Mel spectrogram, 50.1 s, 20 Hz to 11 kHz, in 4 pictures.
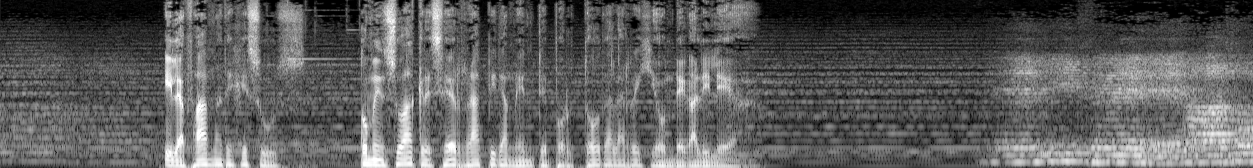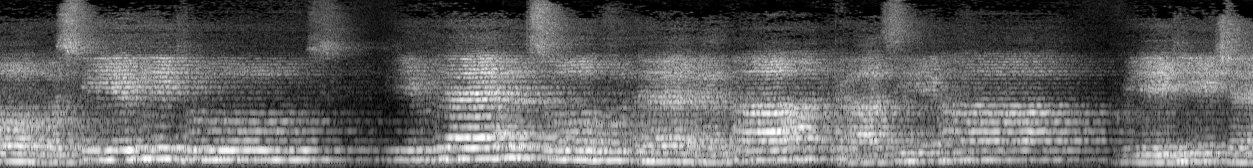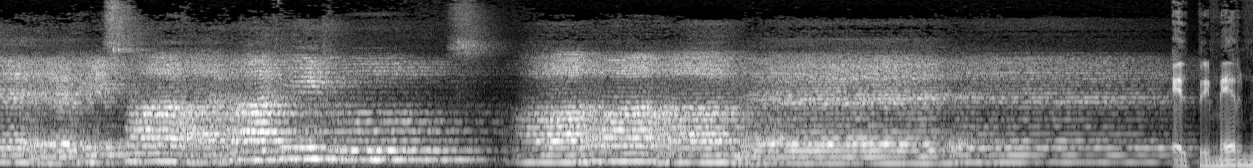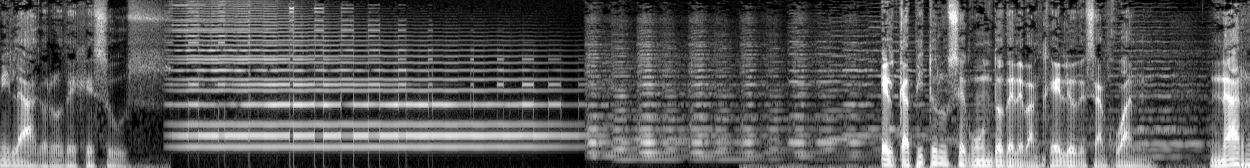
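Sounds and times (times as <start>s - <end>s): person chanting slowly: 46.4s - 50.0s.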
